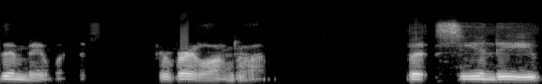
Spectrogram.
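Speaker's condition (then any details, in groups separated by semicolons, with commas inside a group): Facial paralysis after surgery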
